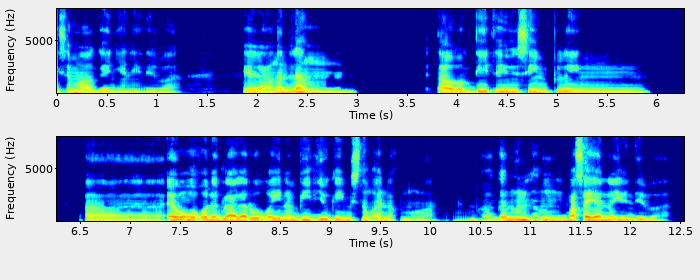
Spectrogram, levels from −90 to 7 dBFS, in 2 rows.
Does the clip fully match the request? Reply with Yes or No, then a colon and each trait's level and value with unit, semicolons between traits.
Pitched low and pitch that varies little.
Yes: very low, 80 Hz; narrow, 2.0 semitones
